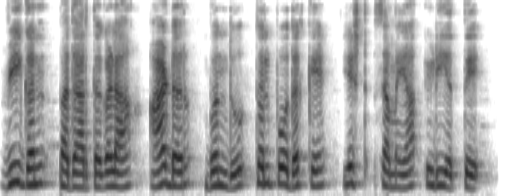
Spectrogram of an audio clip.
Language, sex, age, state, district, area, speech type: Kannada, female, 18-30, Karnataka, Davanagere, rural, read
